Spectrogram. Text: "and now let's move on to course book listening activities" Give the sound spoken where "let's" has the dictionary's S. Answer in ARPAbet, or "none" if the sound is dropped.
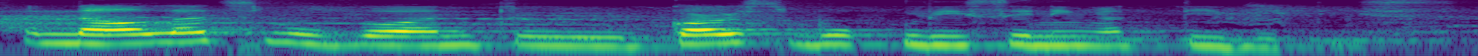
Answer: S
